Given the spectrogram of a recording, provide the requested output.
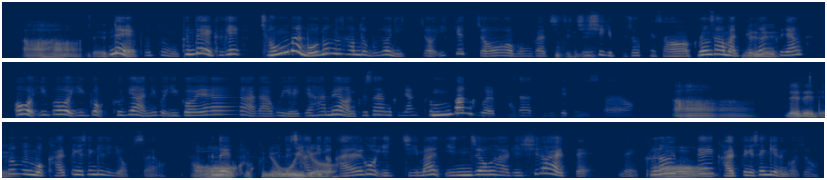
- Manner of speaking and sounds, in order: tapping; distorted speech; other background noise
- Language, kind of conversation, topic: Korean, podcast, 갈등이 생기면 보통 어떻게 대처하시나요?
